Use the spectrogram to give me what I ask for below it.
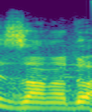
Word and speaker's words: Xanadu: لوگوی ایکس مانندی هست همون حرف اول زانادو هستش که حالا ز تلفظ میشه ولی ایکس نوشته میشه یه حالت افکت جکزی داره این قسمت که خودتون می‌تونین بازو بسته کنید.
